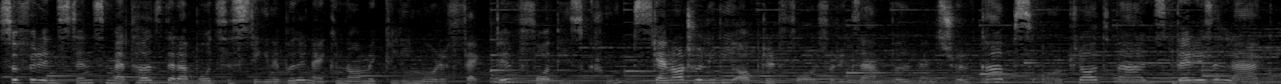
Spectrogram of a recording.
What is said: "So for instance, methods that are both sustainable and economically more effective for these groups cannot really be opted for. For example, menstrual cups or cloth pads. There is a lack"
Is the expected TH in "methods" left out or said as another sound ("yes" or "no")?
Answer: yes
